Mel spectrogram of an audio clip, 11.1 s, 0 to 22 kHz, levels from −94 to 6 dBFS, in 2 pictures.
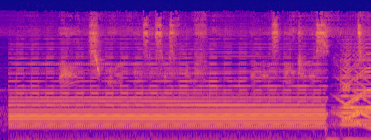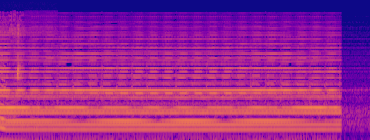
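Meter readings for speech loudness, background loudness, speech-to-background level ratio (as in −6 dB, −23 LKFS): −25.0 LKFS, −24.5 LKFS, −0.5 dB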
